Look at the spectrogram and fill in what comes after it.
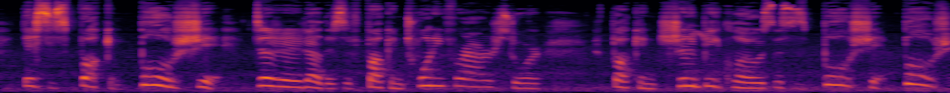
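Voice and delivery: furious, yelling, cursing angry rant. Retelling an angry customer flipping out at closing time: imitating a customer yelling. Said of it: "flips the fuck out".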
